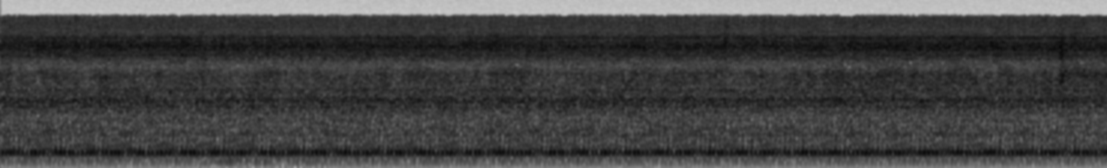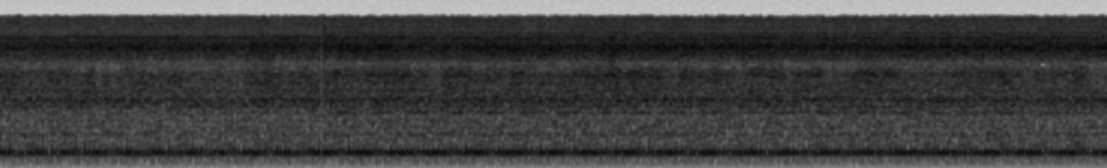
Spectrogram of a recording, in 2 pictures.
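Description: A shop machine running steadily, a strong even hum with a slight regular pulsing and no change in pitch or level.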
